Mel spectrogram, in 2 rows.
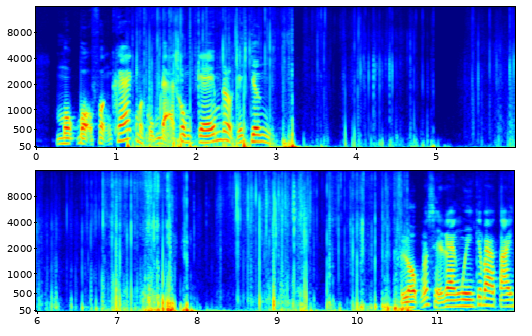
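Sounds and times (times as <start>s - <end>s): crinkly tearing and crackling: 1.1s - 10.9s.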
